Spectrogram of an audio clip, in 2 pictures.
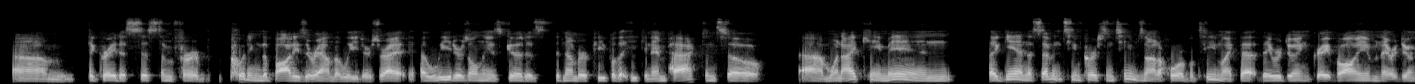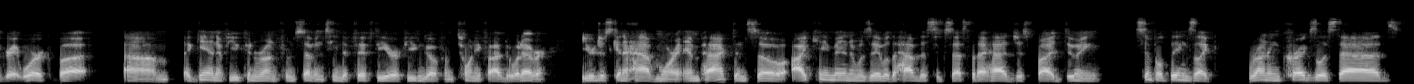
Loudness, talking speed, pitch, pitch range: -19 LUFS, 225 wpm, 95 Hz, 90-105 Hz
